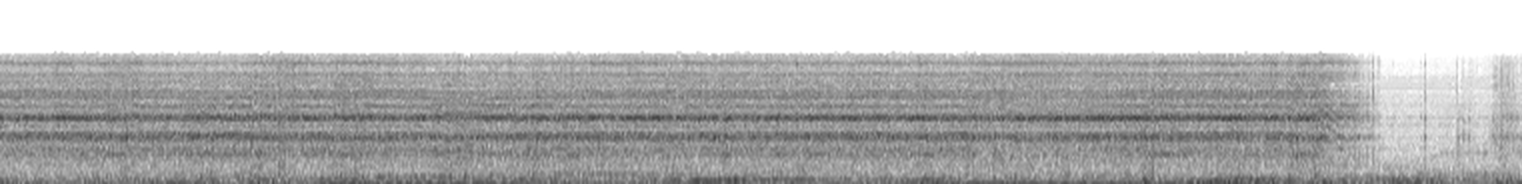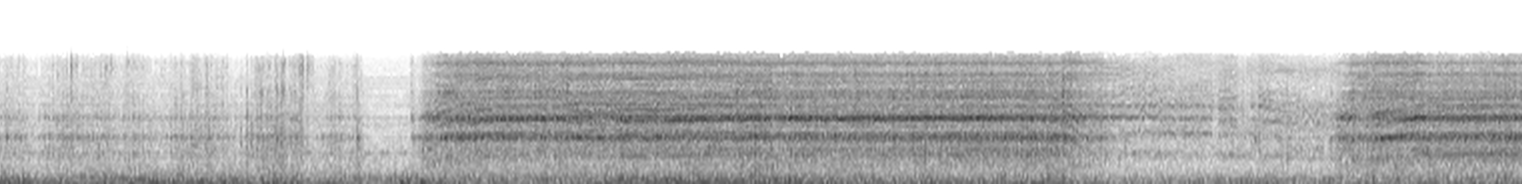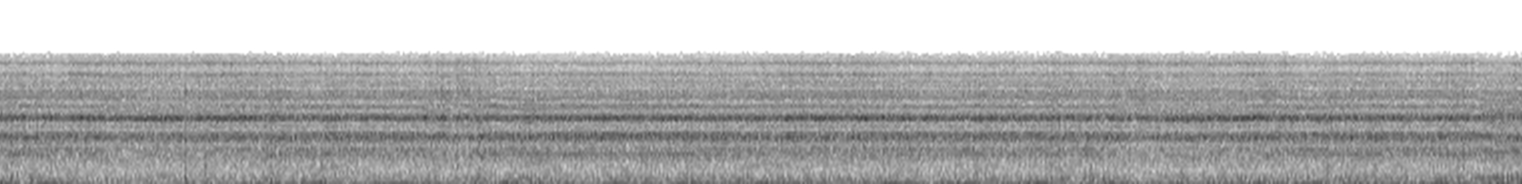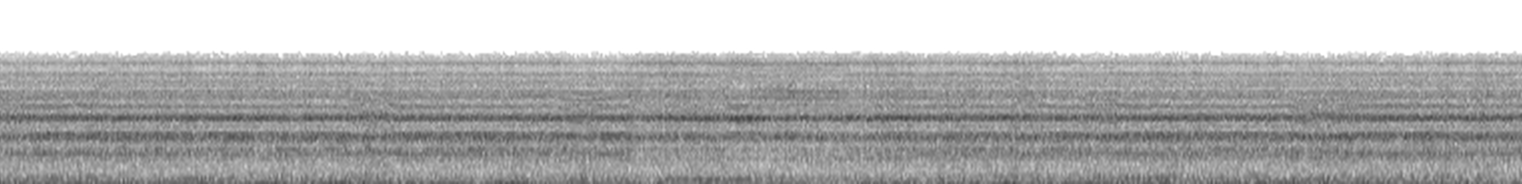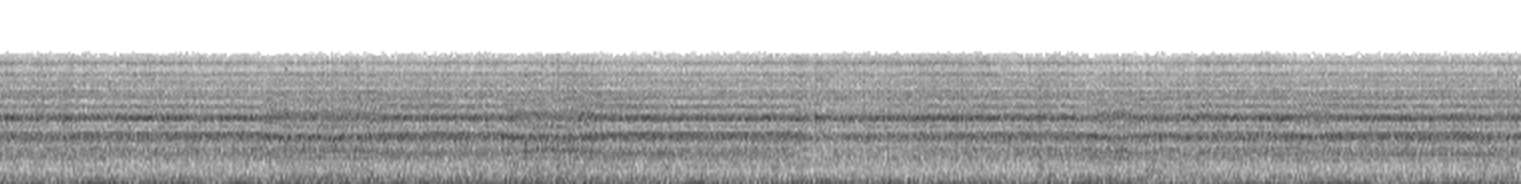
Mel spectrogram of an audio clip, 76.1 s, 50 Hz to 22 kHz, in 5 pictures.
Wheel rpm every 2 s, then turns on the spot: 160, 160, 160, 160, 160, 160, 110, 10, 20, 30, 160, 160, 150, 20, 90, 160, 160, 160, 160, 160, 160, 160, 160, 160, 160, 160, 160, 160, 160, 160, 160, 160, 160, 160, 160, 160, 160, 160.
14-18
